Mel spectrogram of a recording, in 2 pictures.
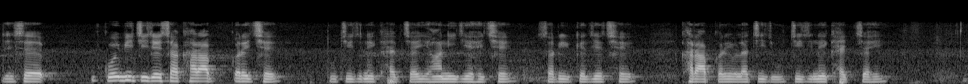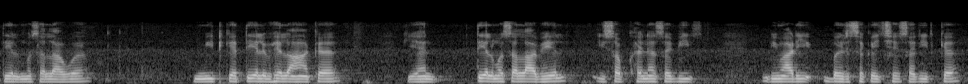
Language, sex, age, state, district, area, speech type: Maithili, male, 30-45, Bihar, Saharsa, rural, spontaneous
